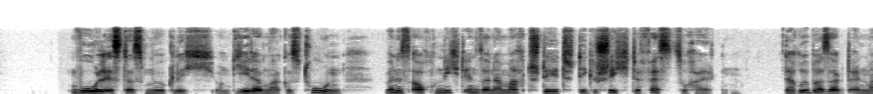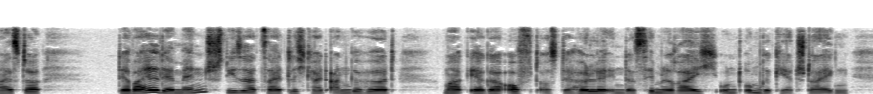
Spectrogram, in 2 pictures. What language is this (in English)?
German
